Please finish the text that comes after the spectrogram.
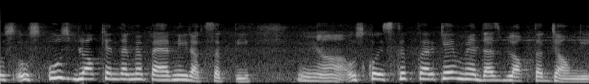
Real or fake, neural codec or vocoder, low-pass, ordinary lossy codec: real; none; 7.2 kHz; none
